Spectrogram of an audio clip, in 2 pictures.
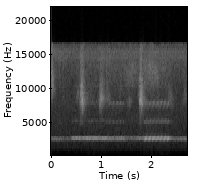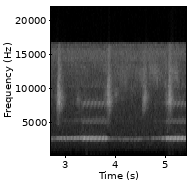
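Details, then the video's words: Crickets chirping in grass on a warm summer night in Bulgaria, surround-microphone recording: a steady high trill with louder pulsed bursts recurring about every second, plus faint higher ticking chirps above. "Cricket Sounds - Crickets Chirping at Night"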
